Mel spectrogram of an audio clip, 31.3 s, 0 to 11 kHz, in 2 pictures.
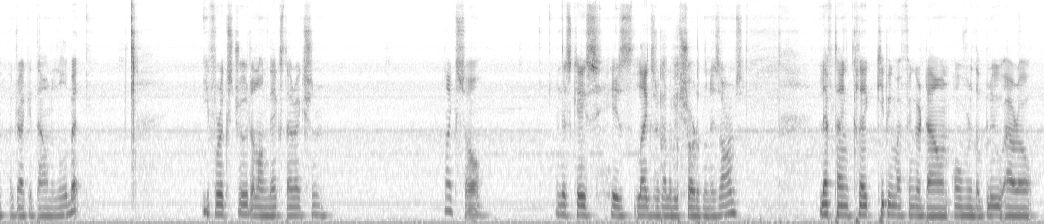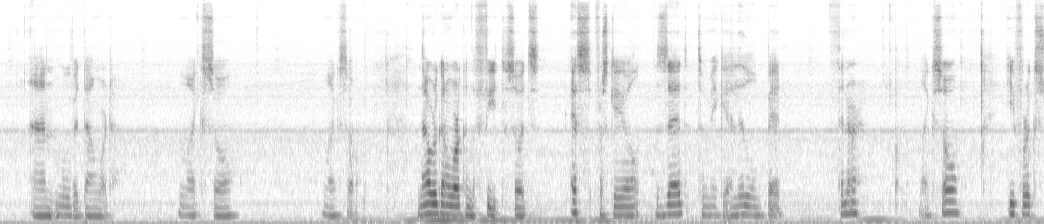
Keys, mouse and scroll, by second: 3.2 e, 3.8 x, 8.2 click, 15.7-19.2 drag, 19.2 middle click, 19.6-21.4 drag, 21.2 middle click, 22.1-23.2 scroll up 2, 24.3 s, 25.6 z, 29.0 click, 30.8 e.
